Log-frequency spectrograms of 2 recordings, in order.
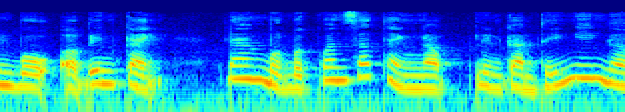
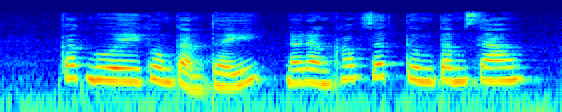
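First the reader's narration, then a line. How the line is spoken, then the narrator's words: Sighing. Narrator (Vietnamese): Thành Ngọc thở dài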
